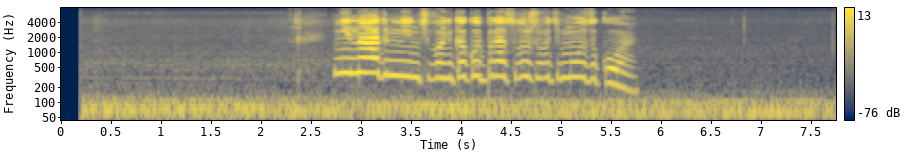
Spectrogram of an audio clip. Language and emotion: Russian, angry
